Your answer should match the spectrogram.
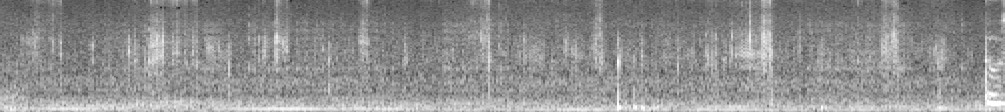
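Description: Clusters of fresh oyster mushrooms being pulled apart by hand: gentle, moist peeling and tearing with scattered faint crackles.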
